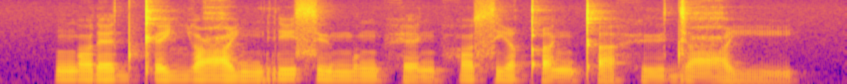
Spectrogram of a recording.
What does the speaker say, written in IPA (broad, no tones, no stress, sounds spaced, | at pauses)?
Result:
ŋ ɔ ɾ ɛ d kʼ ɛ ʎ ɔ ʕ i ŋ r i s ɨ m o ŋ h ɛ ŋ h ɔ s i qʼ ɛ ŋ kʼ a h ɨ d ɨ ʕ i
